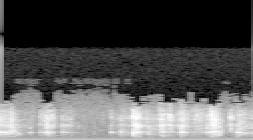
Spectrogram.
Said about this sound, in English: Yes, that's Mrs. Allen doing dishes in her kitchen. It sounds just about the same, doesn't it?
